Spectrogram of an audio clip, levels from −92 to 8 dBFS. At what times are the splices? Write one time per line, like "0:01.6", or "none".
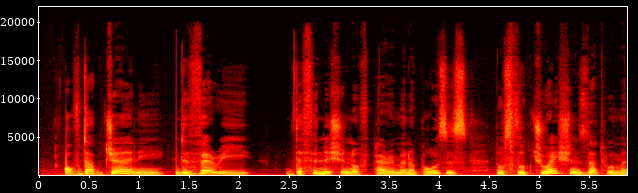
0:01.4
